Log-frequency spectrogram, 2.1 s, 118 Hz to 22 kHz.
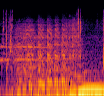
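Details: Manual Nissan 350Z, starting once the clutch starter switch is pressed (missing rubber stopper suspected for no-crank/battery drain): short crank catches within a second, settles into steady low idle; clean normal start.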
